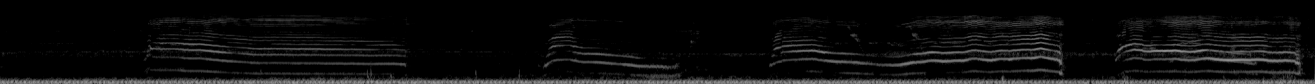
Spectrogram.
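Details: Homeless stray cats in Ras Al Khaimah, United Arab Emirates: four long, drawn-out meows, each one to three seconds, some wavering and falling in pitch, over a steady low mechanical hum.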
